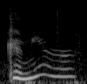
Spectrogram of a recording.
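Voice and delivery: very high, soft coaxing call; cat-calling voice. Real, not acted. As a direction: sweet-talk the kitty in a high sing-song.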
